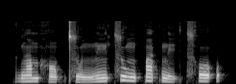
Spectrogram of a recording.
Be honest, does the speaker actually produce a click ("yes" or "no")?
no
